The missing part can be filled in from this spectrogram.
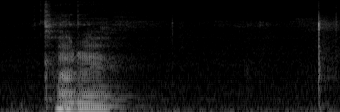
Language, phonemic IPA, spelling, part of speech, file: Turkish, /ka.ɾe/, kare, noun, Tr tr kare.ogg
- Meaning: 1. square 2. "#" symbol on a telephone, hash, octothorpe, pound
